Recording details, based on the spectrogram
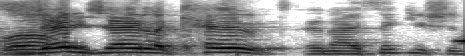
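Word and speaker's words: Jaeger-LeCoultre: It's JJ Lacote. Eddie's been doing his homework. Eddie's been drinking. Don't have it, man. It's JJ Lacote. So if you don't say it right, don't fucking say it, man.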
